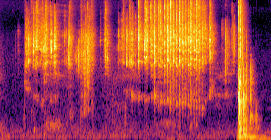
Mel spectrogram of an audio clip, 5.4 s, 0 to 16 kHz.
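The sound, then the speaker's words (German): Five dice rattle and clatter for about four seconds in a busy, uneven stream of hard clicks as they are rolled for Cyclops's Optic Blast attack in a game, ending with one sharper clack as they settle. No one speaks. “Mit 5 Würfel Energie.”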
